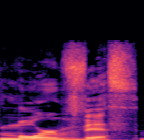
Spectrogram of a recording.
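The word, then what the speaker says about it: Morfydd: I always feel like I'm pronouncing her name wrong. – It's Morvith. – Morvith Clark. – It's not spelled that way at all. It tries to trick you.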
